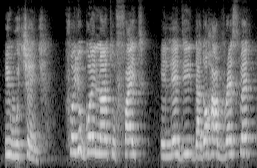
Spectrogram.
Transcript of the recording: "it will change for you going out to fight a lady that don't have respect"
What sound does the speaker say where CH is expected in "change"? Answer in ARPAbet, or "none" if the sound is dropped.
CH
